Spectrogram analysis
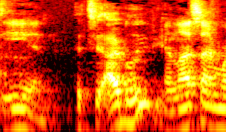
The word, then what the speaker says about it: Ian: Is that how you believe pronounce it is that? Ian.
